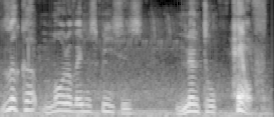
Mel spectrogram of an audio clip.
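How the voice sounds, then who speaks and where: A man's voice: a little high, animated, takes it slowly, mellow, a little hiss or hum. A man in a blunt, preachy motivational rant, cursing and mimicking people who make excuses. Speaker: motivational vlogger.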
